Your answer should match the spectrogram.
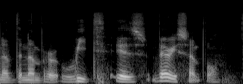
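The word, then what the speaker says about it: huit: pronunciation of the number wheat is very simple it's essentially pronounced like the English word wheat for the grain so as long as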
